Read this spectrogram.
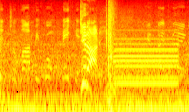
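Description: A car door is yanked open with a thud.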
